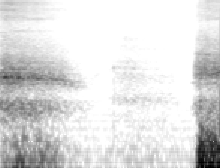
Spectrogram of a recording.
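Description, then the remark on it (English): A voice imitates heavy breathing, that of a basketball player concentrating at the free throw line: a long, loud breathy exhale that fades into a quiet pause, then a sudden strong inhale or puff of air. Exaggerated, with no words. “He's breathing in and out.”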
